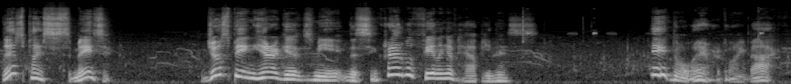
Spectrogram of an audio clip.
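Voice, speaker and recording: A man's voice: on the high side, huge pitch swings, normal speed, fairly bright tone, a little hiss or hum. Man doing a stubborn, drawling swamp fisherman. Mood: blissful, stubborn. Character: stubborn, blissfully lazy male swamp fisherman.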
